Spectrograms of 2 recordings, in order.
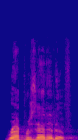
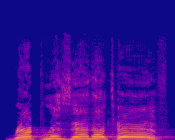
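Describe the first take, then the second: First: Said in the usual way. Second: Slow, high, very loud shout; exasperated shout. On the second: Acted. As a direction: yell it syllable by syllable at the phone menu. Repeats it at phone system.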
